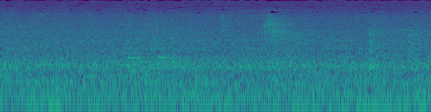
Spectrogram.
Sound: train rumbling, wind whooshing; car honks in the distance

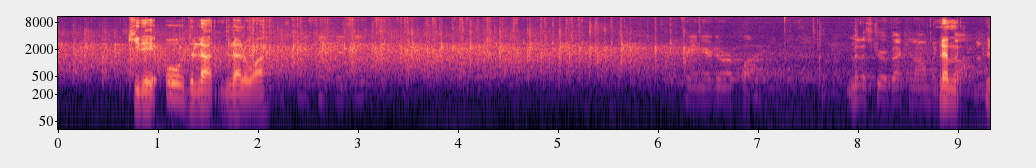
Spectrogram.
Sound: applause

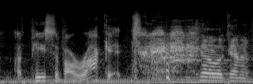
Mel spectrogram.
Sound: laughs

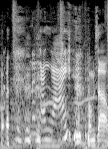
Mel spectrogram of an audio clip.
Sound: laugh

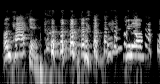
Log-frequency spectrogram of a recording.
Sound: laughing

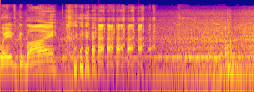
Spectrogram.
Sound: laughing

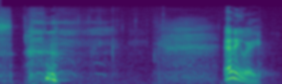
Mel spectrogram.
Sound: chuckling

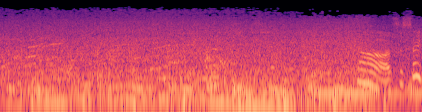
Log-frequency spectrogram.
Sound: upbeat music continues; water splashing continues

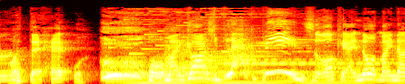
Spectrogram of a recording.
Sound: gasps

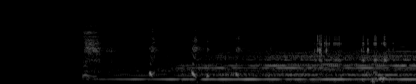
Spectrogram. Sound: fem voice sobbing

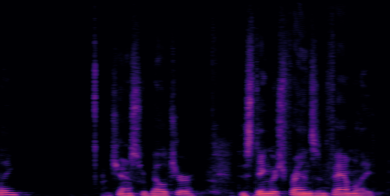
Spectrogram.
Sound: none

